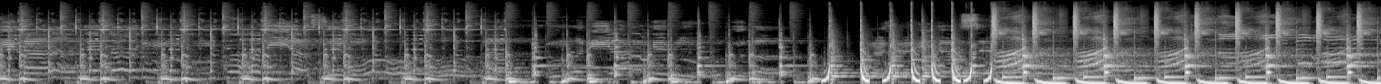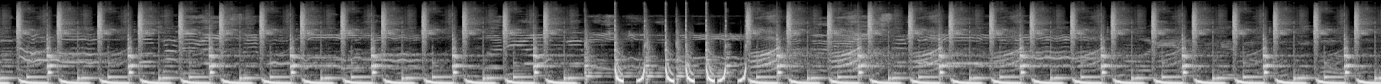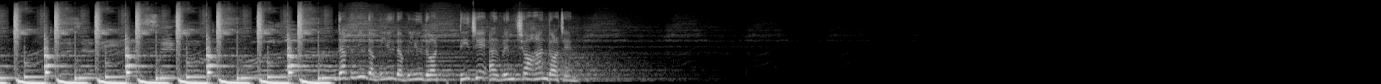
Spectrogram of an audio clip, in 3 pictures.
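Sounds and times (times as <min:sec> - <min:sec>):
hard jhan jhan bass dj song: 0:00.0 - 0:31.2.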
